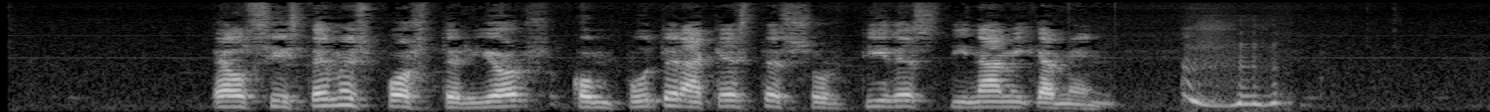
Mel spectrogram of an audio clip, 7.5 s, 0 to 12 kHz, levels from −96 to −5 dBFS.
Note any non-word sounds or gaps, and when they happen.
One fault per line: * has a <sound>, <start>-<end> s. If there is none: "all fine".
* has a laugh, 5.9-6.5 s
